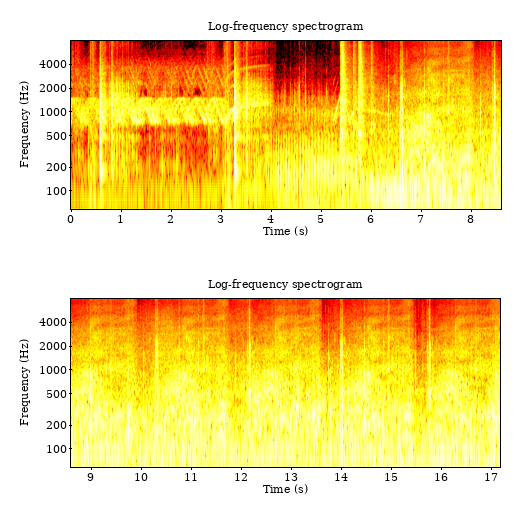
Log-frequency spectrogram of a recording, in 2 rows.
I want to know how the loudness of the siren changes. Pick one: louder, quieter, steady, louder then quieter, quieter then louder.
steady.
